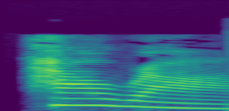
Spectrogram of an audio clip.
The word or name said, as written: howrah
